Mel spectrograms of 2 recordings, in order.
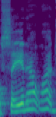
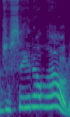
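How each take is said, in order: First: Said in the usual way. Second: "Just say it out loud" pushed up high; high coaxing insistence; urging, higher. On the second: Real, not acted. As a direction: egg them on with a high insistent push.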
